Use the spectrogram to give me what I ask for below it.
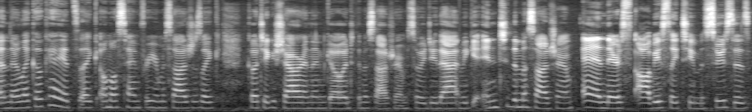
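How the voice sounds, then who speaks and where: A woman's voice: on the low side, sharp tone, a little hiss or hum, poor audio. A young adult woman telling a travel story to her own camera in a casual vlog. She rambles and laughs a lot, and fills her talk with "like". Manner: chatty, rambling, peppered with "like" and laughter. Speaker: vlogger. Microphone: self-facing camera.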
